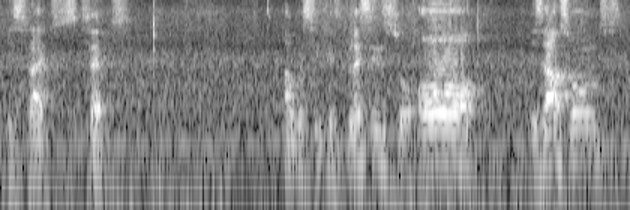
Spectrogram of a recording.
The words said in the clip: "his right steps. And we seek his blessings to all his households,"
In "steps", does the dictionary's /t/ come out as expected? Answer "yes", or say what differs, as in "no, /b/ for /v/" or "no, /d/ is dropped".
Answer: no, /s/ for /t/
